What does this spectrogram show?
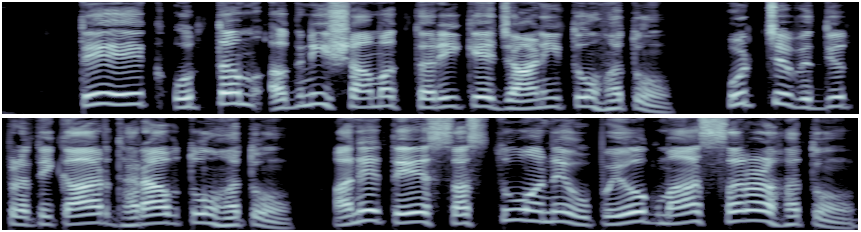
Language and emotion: Gujarati, neutral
